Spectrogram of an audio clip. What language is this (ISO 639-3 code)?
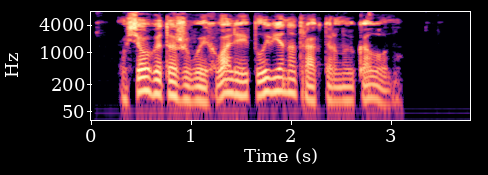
bel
